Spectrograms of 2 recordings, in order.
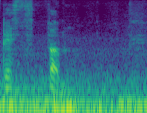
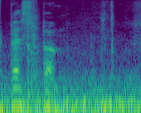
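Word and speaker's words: Bispham: was called Gin Square, just as I used to think that Bispam was called Bispam because it's got a ph and a lot of people call it Bispam, but it's actually Bispam.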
